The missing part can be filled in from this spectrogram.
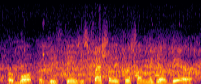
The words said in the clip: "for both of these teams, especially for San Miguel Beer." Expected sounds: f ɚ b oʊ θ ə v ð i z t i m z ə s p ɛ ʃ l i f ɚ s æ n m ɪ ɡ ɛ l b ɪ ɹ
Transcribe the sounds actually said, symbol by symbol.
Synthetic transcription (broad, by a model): f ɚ b oʊ θ ə v ð i z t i m z ə s p ɛ ʃ l i f ɚ s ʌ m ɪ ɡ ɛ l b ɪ ɹ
